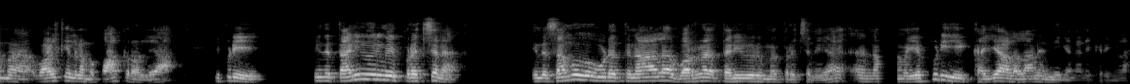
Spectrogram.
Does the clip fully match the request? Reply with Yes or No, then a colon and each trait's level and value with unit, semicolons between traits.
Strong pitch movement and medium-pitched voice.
No: average, 4.4 semitones; medium, 150 Hz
